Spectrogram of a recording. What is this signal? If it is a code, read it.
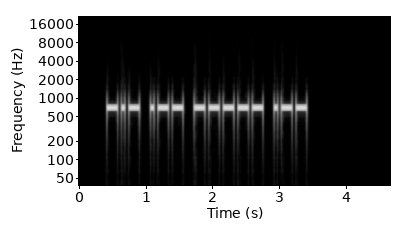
Morse code, heard as a keyed tone, about 21 wpm, 700 Hz. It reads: KW0W
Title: USA Call Signs - 4 Characters - Repeated 3x - 22wpm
